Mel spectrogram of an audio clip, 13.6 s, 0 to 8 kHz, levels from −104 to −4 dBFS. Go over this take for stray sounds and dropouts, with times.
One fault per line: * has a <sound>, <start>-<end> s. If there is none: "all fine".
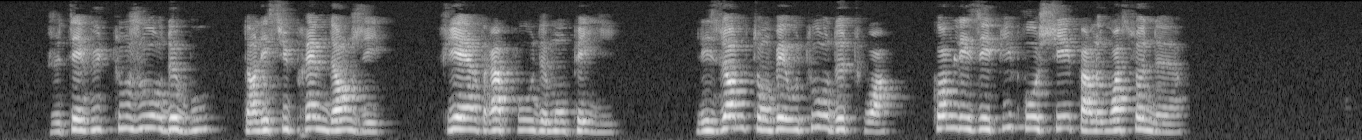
all fine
